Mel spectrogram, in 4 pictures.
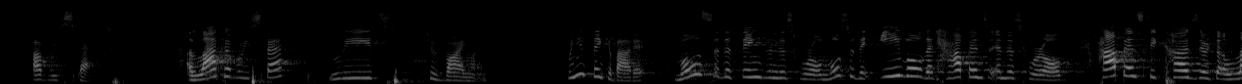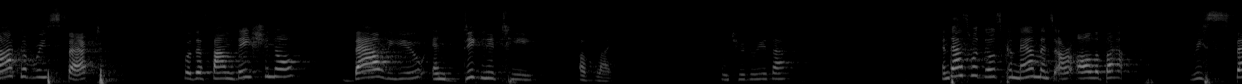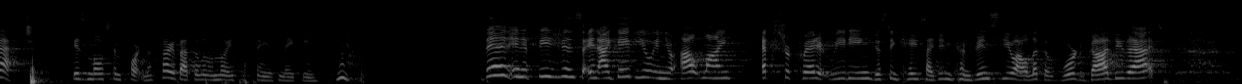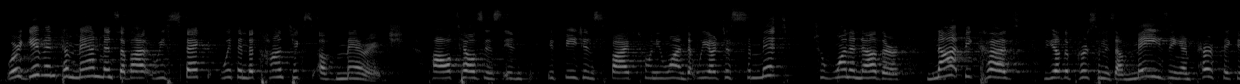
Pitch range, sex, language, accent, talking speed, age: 265-340 Hz, female, English, American, 160 wpm, 40-59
